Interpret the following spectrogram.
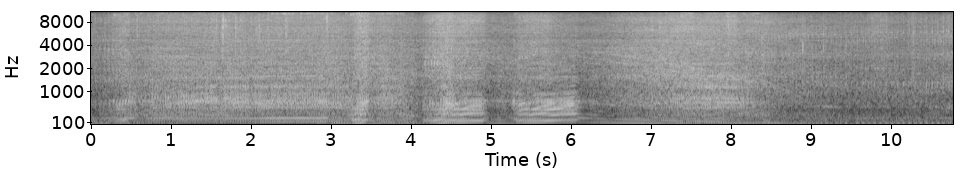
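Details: Flood-damaged Honda Vario scooter that stumbled badly on throttle, after water-damaged TPS was replaced: clean rev rises and falls with no stumble or hesitation. Normal running after TPS replacement.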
